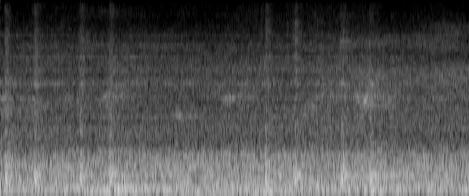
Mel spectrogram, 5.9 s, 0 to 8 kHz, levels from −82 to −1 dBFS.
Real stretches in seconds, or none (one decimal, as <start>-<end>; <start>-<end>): 0.0-5.9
